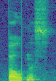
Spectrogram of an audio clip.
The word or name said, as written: boldness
